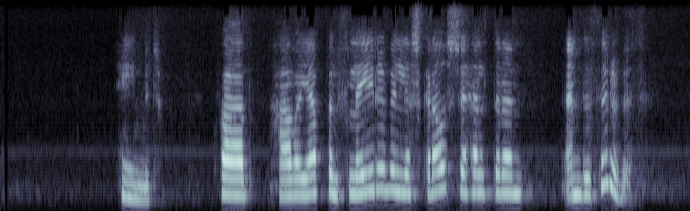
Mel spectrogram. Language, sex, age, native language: Icelandic, female, 20-29, Icelandic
